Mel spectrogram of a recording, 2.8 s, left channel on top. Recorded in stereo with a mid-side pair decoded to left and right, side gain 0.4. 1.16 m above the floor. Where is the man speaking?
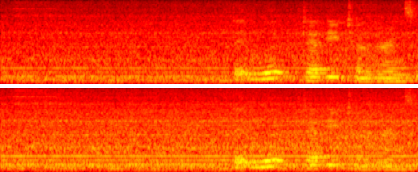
20° right, 1.0 m; by 2.8 s 45° left, 2 m.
